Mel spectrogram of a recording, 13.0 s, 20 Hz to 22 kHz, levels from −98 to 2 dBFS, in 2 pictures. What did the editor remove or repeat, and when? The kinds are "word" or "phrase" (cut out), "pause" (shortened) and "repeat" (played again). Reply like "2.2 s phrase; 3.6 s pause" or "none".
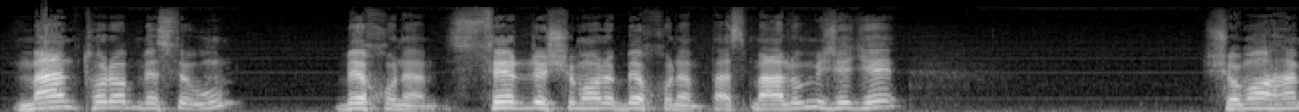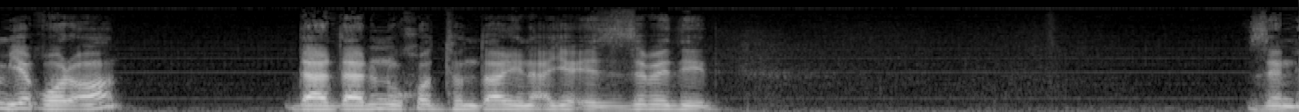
none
